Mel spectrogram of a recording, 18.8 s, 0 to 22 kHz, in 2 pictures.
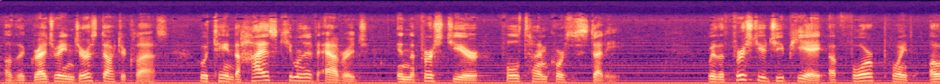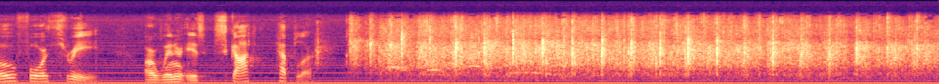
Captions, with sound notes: of the graduating Juris Doctor class who obtained the highest cumulative average in the first year full-time course of study. With a first year GPA of 4.043, our winner is Scott Hepler. (audience cheers) (audience applauds)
